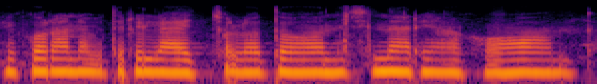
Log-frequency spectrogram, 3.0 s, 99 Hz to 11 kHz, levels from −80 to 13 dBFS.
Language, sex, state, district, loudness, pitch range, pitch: Chakma, female, Tripura, Unakoti, -16 LUFS, 195-205 Hz, 200 Hz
